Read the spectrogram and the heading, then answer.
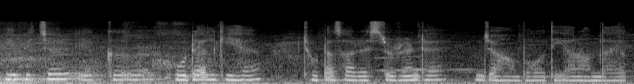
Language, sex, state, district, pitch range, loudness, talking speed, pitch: Hindi, female, Rajasthan, Jaipur, 185-220 Hz, -18 LUFS, 140 wpm, 205 Hz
